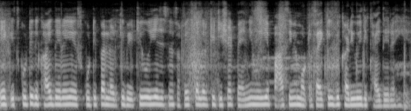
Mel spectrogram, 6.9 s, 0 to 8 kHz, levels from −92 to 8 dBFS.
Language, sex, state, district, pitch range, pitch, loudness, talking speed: Hindi, female, Goa, North and South Goa, 170-185 Hz, 180 Hz, -16 LUFS, 270 wpm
